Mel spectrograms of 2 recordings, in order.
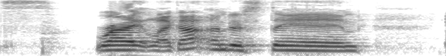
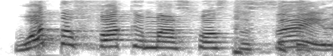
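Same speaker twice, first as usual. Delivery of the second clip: higher, indignant acted comeback; exasperated retort; 7 semitones higher, 4 dB louder than usual. Woman retelling her reply to a date's complaint, exasperated. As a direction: throw it back at him, exasperated.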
